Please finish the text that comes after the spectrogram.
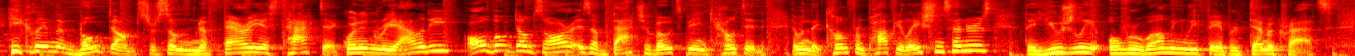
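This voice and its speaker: A man's voice: a little high, very animated, fairly quick, hardly any pauses, a little mellow, soft background music. A man in his thirties with an American accent, giving scripted political commentary to camera in an emphatic way with sarcastic asides, on a lapel mic. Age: 30s.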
